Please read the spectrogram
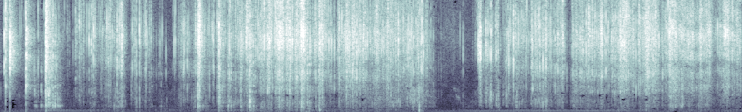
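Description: Plastic shrink-wrap being torn and peeled off a DVD case: loud, continuous crinkling and crackling of cellophane, with a brief pause about halfway through.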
